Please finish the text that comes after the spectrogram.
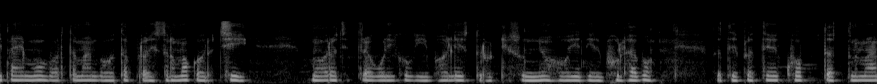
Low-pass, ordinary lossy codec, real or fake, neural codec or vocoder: none; none; real; none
